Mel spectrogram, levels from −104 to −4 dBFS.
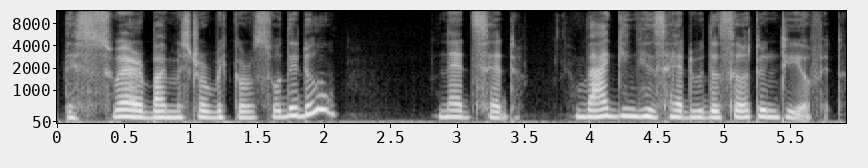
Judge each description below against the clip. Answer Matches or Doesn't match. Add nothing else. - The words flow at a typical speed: Matches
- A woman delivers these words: Matches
